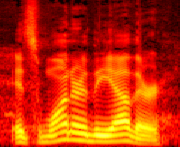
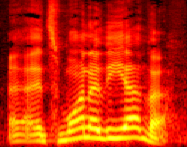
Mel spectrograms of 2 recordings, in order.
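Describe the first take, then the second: First: Said in the usual way. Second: Higher, nasal impression of the artist; Frank Stella impression. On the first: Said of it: "he said in that famously nasal voice". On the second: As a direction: mimic a nasal, bored artist. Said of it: "I should do an impression".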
